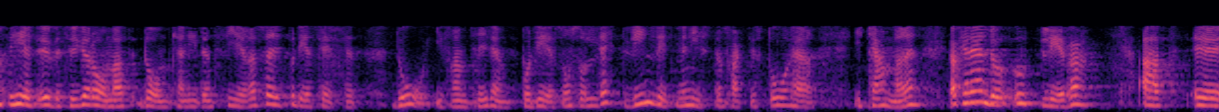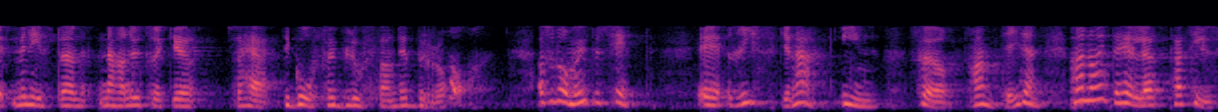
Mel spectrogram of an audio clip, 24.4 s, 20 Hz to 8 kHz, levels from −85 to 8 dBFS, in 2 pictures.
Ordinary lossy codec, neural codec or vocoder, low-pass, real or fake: AAC, 16 kbps; none; 7.2 kHz; real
